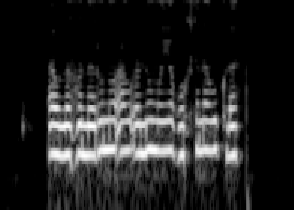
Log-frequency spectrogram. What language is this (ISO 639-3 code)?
pus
